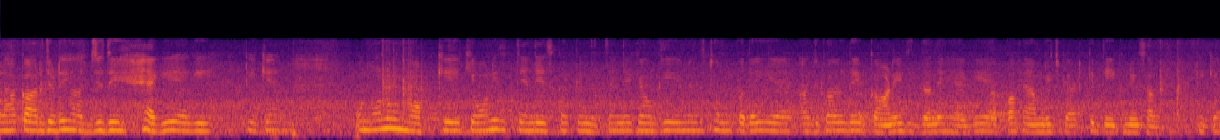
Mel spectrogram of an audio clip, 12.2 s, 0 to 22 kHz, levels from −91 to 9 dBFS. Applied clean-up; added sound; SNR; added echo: none; none; none; none.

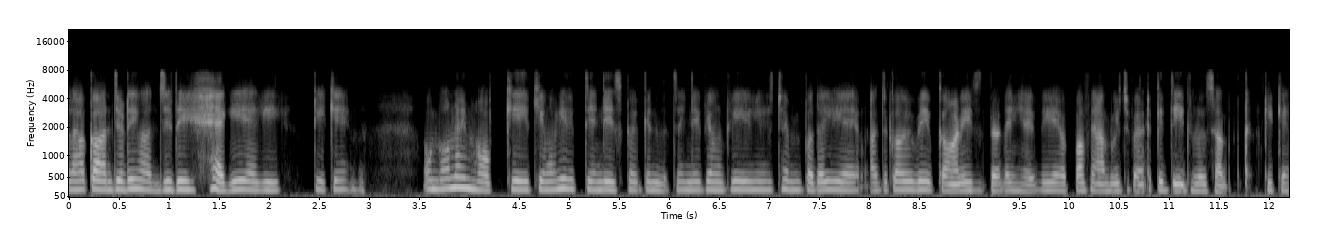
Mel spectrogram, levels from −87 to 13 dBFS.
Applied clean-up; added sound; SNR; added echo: neural diffusion model UNIVERSE++.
